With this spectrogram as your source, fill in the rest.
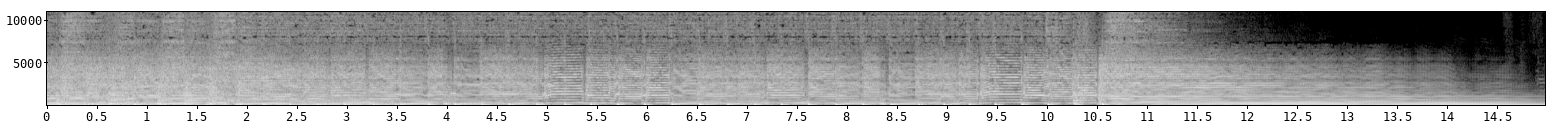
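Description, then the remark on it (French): Loud Oi punk rock played by a full band from Paris, from a 2018 release, with heavily distorted guitars over a fast, steady drumbeat, finishing on a final crashing chord that rings out and slowly fades. “un petit peu de Oi pour refermer ce focus consacré à la programmation du Rao Fest avec le groupe parisien”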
